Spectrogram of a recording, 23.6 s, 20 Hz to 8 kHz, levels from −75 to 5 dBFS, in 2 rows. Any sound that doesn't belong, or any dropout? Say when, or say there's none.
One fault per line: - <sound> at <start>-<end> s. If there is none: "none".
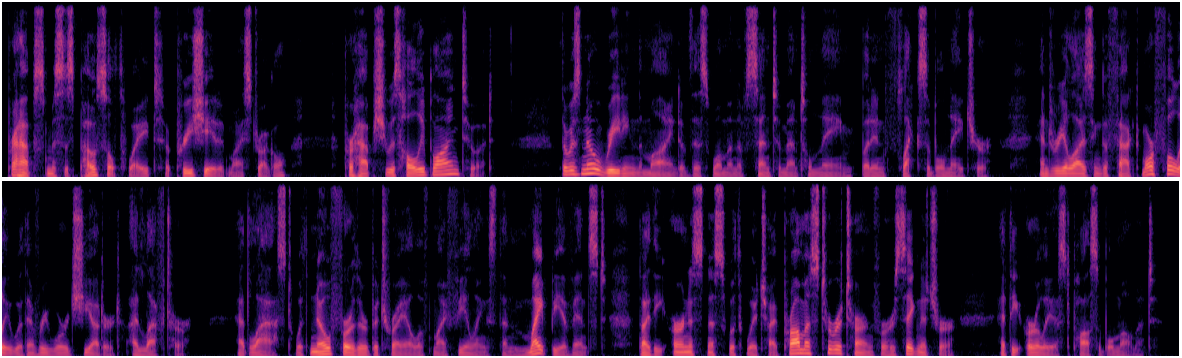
none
